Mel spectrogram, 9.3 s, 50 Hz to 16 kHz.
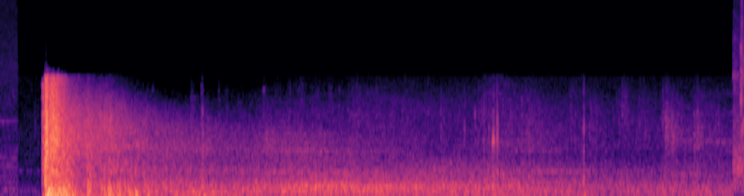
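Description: A single loud gunshot from a Taylor's & Co. Alaskan .44 Magnum revolver firing a hollow point round at an outdoor range, a sharp close blast that leaves a long, slowly fading roar and rumble.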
